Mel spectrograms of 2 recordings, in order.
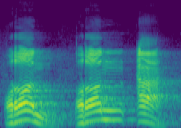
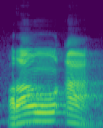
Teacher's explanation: Di sini ada tanwin bertemu dengan hamzah, maka yang tanwin itu harus kedengaran jelas. Ran a, bukan rang a, jadi tidak suara ng, tapi ran a. Nun itu harus jelas. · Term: idhar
